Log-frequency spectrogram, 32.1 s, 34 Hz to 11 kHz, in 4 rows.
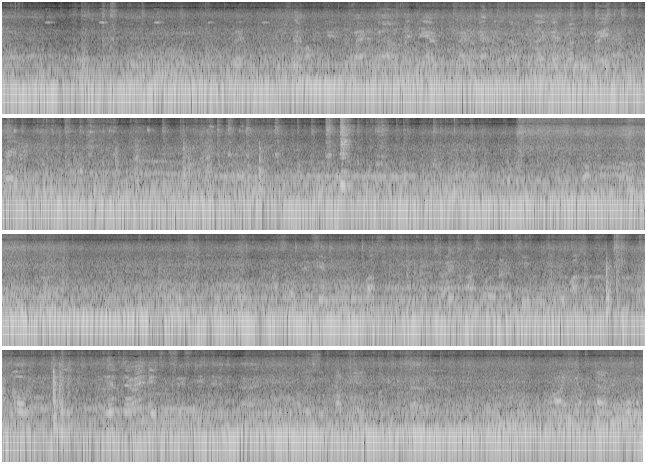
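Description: Volvo B7TL double-decker bus on the move, heard from inside: its diesel engine runs under load with a steady low drone, and the interior fittings rattle and click.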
